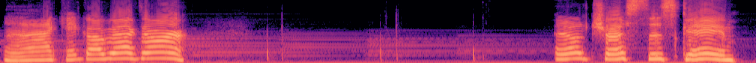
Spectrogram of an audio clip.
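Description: Woman game streamer, fairly high voice. Casual, wary horror-game commentary, muttered to herself in short bursts. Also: takes it slowly, clear, resonant tone, faint music behind.

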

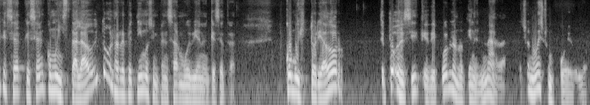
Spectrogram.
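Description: A man talks as a guest historian over a video call. His pitch rises and falls a great deal, and he hammers his points home with rhetorical questions and repeated phrases. The sound is dry and close, from a large desk microphone in a small room at home. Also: darkish tone, no echo.

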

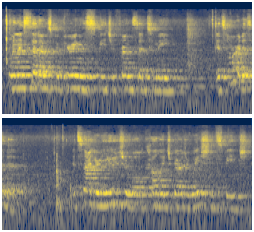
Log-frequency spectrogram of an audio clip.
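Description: A middle-aged woman delivering a prepared graduation speech in a measured, earnest way at a podium microphone in a large hall. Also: mid-range voice, darkish tone. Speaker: graduating student class speaker. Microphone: podium microphone, recorded from the audience. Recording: very echoey hall, distant, background noise.

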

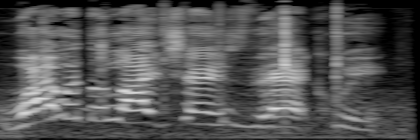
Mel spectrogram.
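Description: A woman's voice: high-pitched, sing-song, measured pace. A young woman chatting casually to her viewers while driving, rambling and laughing as she complains. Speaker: vlogger. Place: inside a parked and moving car. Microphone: phone camera on the dashboard. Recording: loud car and street noise.

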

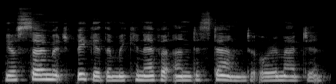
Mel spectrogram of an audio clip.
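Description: A woman in her fifties saying a measured prayer for a church service, recorded indoors at home. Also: medium pitch, fairly even intonation, warm tone. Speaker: church member leading prayer.

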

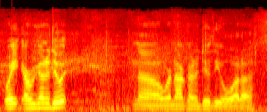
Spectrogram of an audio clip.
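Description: A man's voice: medium pitch, rapid-fire, rough recording. A man giving joking, crude gameplay commentary as the host of a let's play. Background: video game music.

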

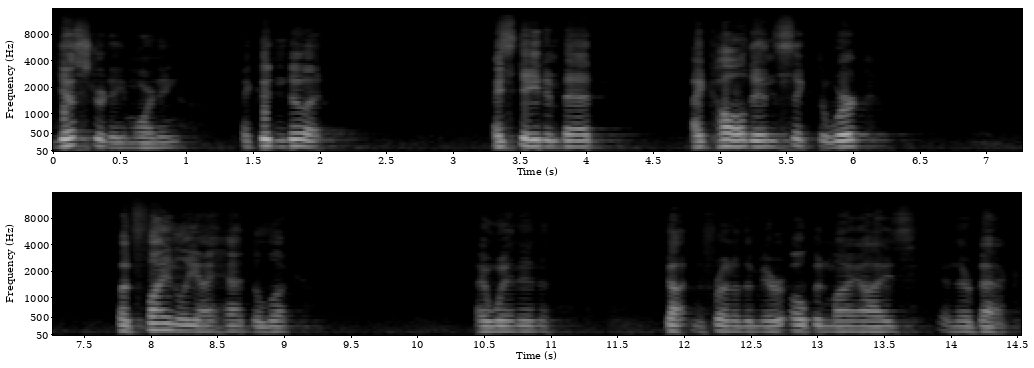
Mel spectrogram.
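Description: A man in his fifties giving a humorous storytelling speech, with theatrical deadpan delivery and dramatic pauses. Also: medium pitch. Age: 50s. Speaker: speech contest speaker. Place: meeting room before a live audience, indoors. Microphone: distant audience camera microphone.

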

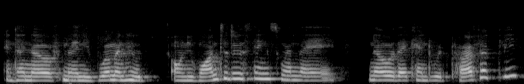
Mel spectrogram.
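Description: A woman's voice: mid-range voice, brisk. A woman giving encouraging advice in a video-call discussion, ending points with "right?". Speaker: participant in online session. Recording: dull video-call audio.

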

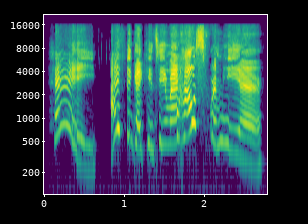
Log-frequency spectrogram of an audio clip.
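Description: A woman's voice: very high voice, huge pitch swings, unhurried, sharp tone, no room sound, clean studio sound, heavily acted. A woman voicing a giddy, silly little girl in a cartoon video game.

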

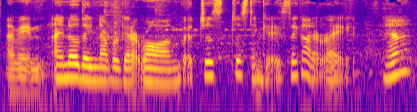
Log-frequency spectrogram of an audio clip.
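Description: A woman's voice: medium pitch, fairly quick, vocal fry, darkish tone. A woman playing a playful, affectionate secret girlfriend in an intimate roleplay audio, hesitant and trailing off as she teases. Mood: tender. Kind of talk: intimate roleplay audio, casual improvised-sounding chat. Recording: noticeable cafe ambience noise behind.

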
